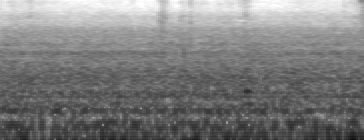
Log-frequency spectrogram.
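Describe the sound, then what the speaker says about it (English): Steady rumble of a passenger train in motion, a continuous low roar and rattle heard from inside the carriage, with no clear voices over it. "We're on the train right now."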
